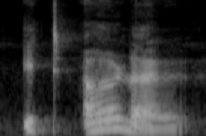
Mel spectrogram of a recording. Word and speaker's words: eternal: Amphibrachtic meter, stress on the middle syllable. Example, eternal.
